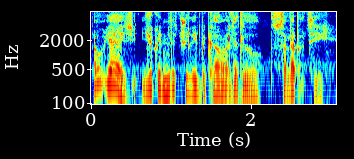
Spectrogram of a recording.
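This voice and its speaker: A man voicing a gentle, cuddly young yeti in a soft-spoken, hesitant, soothing roleplay addressed to the listener. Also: mid-range voice, very animated, fast talker, slight background noise, natural voice. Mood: fond, chatty.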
